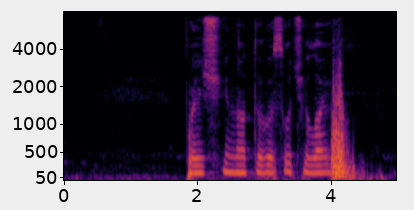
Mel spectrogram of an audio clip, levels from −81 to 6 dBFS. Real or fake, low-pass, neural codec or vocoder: fake; 7.2 kHz; codec, 16 kHz, 16 kbps, FreqCodec, smaller model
